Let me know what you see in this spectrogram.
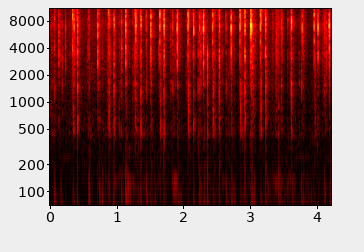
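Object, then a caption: Plastic computer keyboard. Fingertips press and tap the keys of a black plastic full-size computer keyboard with a hollow housing, held upright near the microphone, while the palm also pushes down on the keys. A rapid, uneven stream of crisp, bright clicks follows, each dying almost instantly, with hollow low thumps from the housing underneath.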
